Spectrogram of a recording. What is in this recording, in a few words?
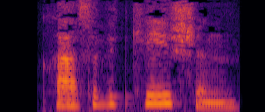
"classification", voice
